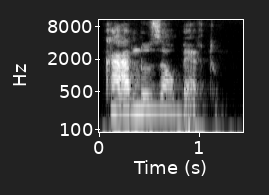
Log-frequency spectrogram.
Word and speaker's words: Carlos Alberto: begin with a vowel, then the letter S is going to sound like the letter Z, which is why you say Carlos Alberto.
